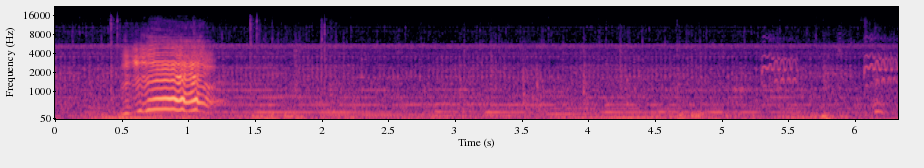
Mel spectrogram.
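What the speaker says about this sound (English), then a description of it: "if we look over here, there are some goats there." Goats bleating in the video game Dreamfall Chapters: one loud, wavering bleat near the start, then a quieter distant bleat toward the end over low ambient game sound.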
